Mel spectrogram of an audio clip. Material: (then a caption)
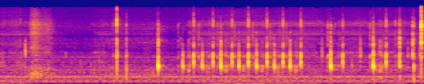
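Plastic. Fingertips rapidly tap and click the buttons and D-pad of a hand-sized, hollow, transparent plastic Xbox One Afterglow game controller. About two dozen short, dry, bright plastic clicks come in quick, uneven bursts over a faint steady hum, with a brief soft rustle near the start.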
